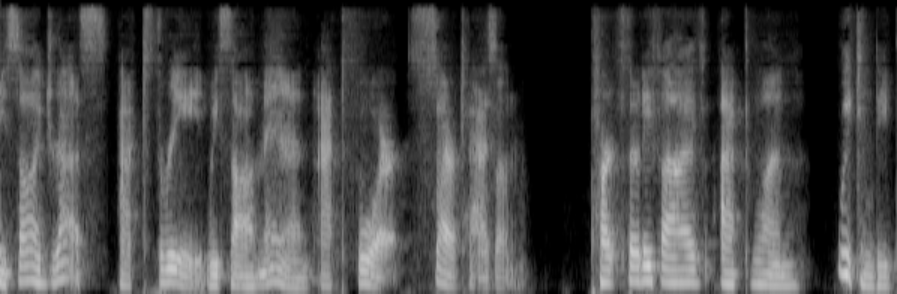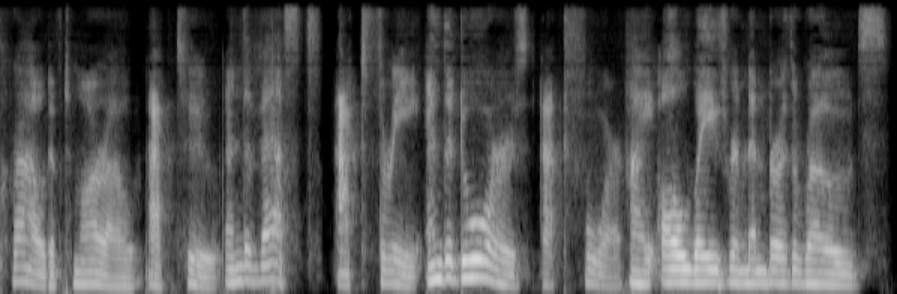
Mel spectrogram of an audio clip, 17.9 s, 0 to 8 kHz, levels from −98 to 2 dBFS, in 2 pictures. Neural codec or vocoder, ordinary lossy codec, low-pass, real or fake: codec, 44.1 kHz, 2.6 kbps, DAC; MP3, 48 kbps; 7.2 kHz; fake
